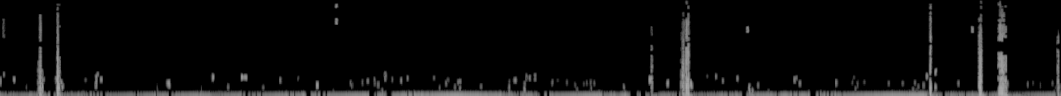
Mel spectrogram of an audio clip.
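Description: A man speaks far off in a room.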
